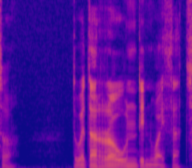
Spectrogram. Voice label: "rownd", Welsh

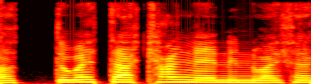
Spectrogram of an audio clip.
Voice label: "cangen", Welsh

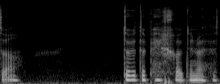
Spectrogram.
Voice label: "pechod", Welsh

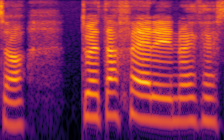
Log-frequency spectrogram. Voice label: "fferru", Welsh

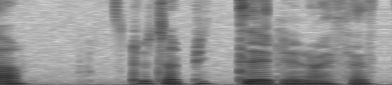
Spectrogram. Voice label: "budr", Welsh

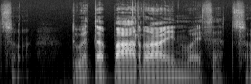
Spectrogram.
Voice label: "bara", Welsh

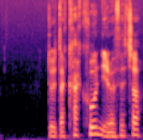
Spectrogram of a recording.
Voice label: "cacwn", Welsh

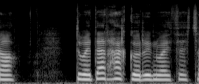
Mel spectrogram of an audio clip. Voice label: "rhagor", Welsh

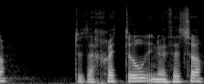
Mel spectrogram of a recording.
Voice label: "chwedl", Welsh

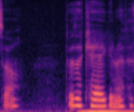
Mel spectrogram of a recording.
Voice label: "ceg", Welsh

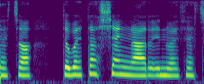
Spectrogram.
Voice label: "llengar", Welsh

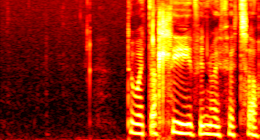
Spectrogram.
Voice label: "llif", Welsh

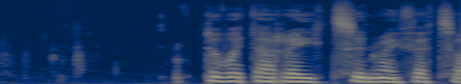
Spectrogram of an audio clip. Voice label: "reit", Welsh

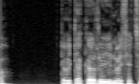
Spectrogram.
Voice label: "gyrru", Welsh

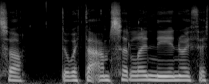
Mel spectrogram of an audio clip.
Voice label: "amserlenni", Welsh

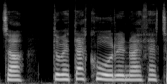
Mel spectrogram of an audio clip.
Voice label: "cwr", Welsh

